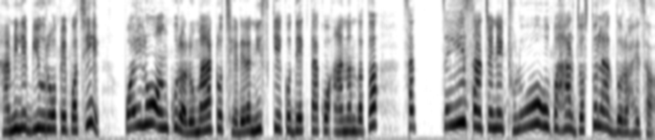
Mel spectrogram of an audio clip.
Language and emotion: Nepali, happy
